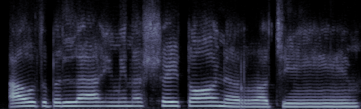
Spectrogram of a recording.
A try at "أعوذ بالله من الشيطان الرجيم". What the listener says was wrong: Okay, raw should not be rubbed too much. Raw should be more softer. It should not vibrate like not like that. It should be more softer. أعوذ بالله من الشيطان الرجيم.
